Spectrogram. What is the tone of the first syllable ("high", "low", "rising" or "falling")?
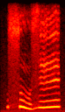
falling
